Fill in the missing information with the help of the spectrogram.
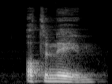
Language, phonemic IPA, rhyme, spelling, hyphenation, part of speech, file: Dutch, /ˌɑ.təˈneː.ʏm/, -eːʏm, atheneum, athe‧ne‧um, noun, Nl-atheneum.ogg
- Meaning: 1. a type of secondary education which is in curriculum identical to a gymnasium except that it does not offer classes in Latin and/or Greek 2. a type of public secondary school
